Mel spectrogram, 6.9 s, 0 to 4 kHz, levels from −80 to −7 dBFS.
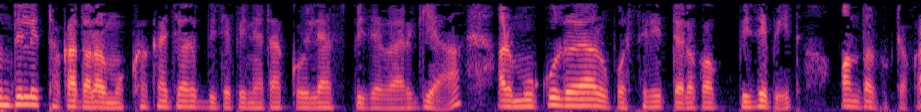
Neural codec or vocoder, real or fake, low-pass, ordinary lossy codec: none; real; 3.6 kHz; none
